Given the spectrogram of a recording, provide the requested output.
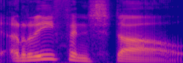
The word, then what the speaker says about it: Riefenstahl: This is a documentary about Leni Riefenstahl, right?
